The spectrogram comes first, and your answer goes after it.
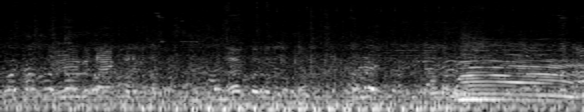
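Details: Sahiwal bull at a livestock market in Chittagong, Bangladesh; a loud, low harmonic moo swells near the end over steady crowd chatter and market noise.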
